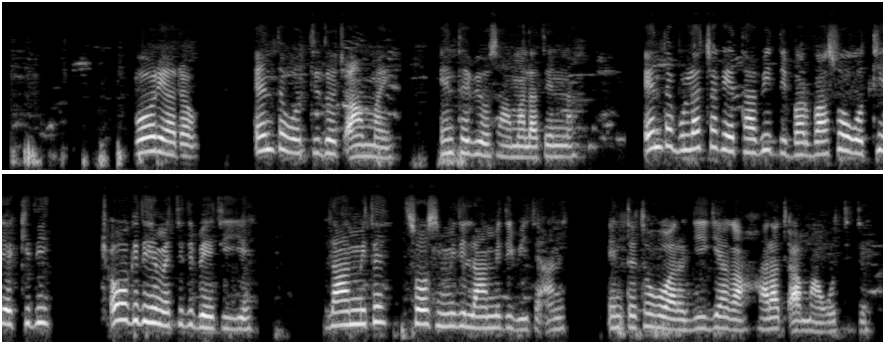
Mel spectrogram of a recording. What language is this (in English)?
Wolaytta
